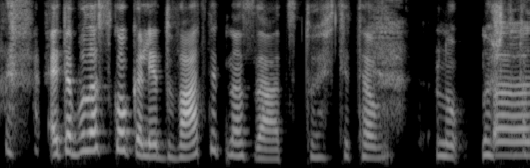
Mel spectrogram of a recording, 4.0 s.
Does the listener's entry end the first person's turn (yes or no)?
yes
